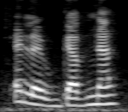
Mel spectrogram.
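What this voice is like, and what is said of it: Put-on English accent. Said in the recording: “I was supposed to talk with an English accent.”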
